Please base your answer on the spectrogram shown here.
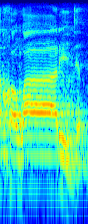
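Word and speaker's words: خوارج: Kalau zaman dulu namanya khawarij. Kha, waw, ada alif. Jadi dua harokat bacanya. Ro dan jim.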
